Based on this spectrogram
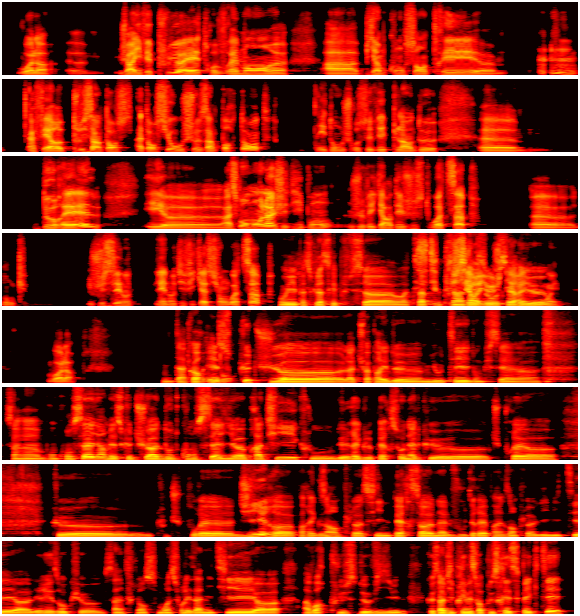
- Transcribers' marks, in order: stressed: "bien"; throat clearing; stressed: "sérieux"; other background noise; in English: "muter"
- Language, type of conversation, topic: French, podcast, Comment les réseaux sociaux influencent-ils nos amitiés ?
